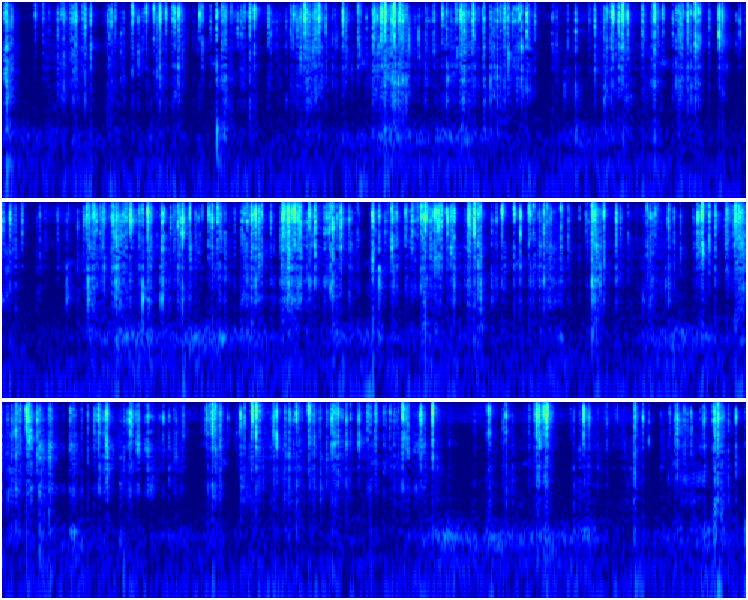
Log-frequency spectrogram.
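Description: A small, flat kraft paper sachet is held in the hands and squeezed and crumpled with the fingers. It makes a quiet, dense run of bright, crisp crinkles and crackles, with almost no low end and only brief pauses between bursts.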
